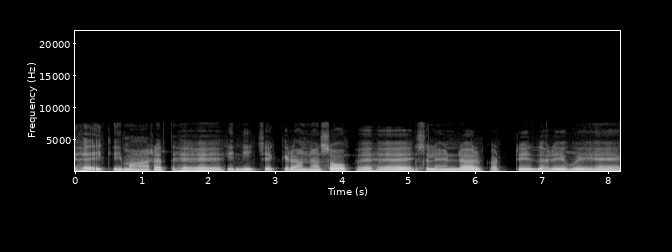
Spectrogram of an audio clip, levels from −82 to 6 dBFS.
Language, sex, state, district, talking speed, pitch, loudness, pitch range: Hindi, male, Bihar, Darbhanga, 95 wpm, 130 Hz, -19 LUFS, 125-135 Hz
